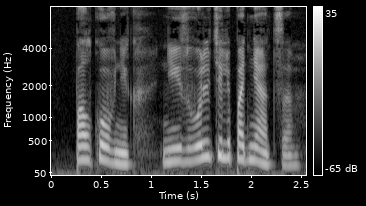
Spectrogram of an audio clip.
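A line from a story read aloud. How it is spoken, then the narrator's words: Loud. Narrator (Russian): громко сказал Жамбалов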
